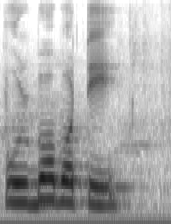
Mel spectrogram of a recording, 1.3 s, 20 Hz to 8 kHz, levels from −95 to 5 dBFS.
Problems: background sounds at intervals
